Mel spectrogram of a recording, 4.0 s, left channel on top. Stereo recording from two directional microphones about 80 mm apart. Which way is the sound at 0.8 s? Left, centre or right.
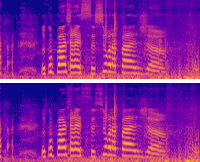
Left.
